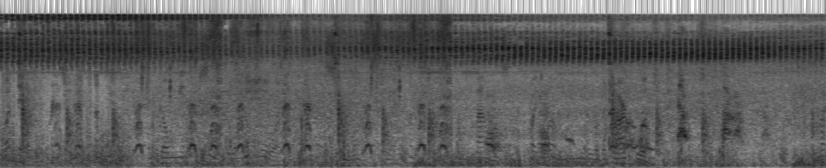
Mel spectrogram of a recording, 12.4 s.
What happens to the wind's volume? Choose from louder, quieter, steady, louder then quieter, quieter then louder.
steady.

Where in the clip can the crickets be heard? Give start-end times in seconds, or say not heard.
0.0-12.3.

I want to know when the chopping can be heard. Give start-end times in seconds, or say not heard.
0.2-2.0, 5.0-6.7, 9.1-10.8.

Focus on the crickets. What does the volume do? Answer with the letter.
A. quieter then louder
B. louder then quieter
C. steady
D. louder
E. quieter
A.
